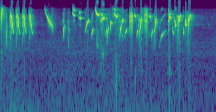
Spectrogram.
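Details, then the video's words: An Algerian European goldfinch sings a quick trill, then a long run of varied twittering, slurred notes dipping and rising at a lively pace. "Le vrai chardoneret de Alge"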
